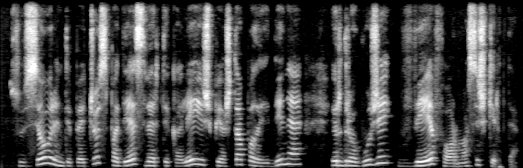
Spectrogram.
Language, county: Lithuanian, Klaipėda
